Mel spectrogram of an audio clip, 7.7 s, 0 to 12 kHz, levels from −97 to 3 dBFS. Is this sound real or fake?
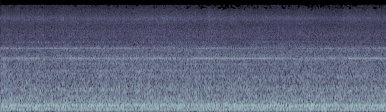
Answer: real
